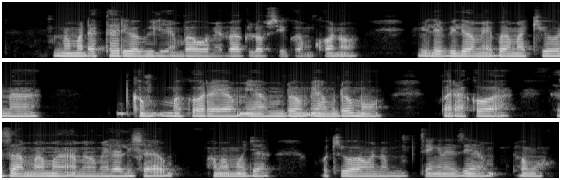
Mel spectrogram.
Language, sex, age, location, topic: Swahili, female, 18-24, Wajir, health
